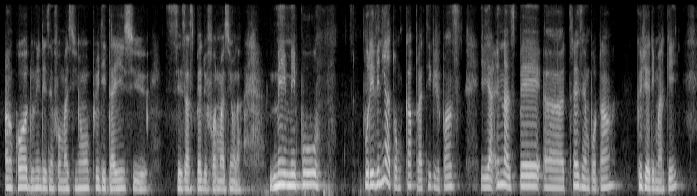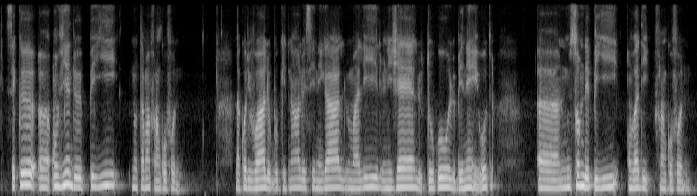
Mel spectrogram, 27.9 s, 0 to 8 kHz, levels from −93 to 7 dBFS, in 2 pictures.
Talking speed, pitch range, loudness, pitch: 150 wpm, 125-160 Hz, -18 LUFS, 140 Hz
